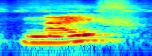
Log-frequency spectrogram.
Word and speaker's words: knife: के कब साइलेंट होता है, जब ये एन के पहले आता है, जैसे KNO, नो, KNIFE, नाइफ, KNIGST, night. अब यहाँ पे देखिए ये जो के है साइलेंट है, के साइलेंट है।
